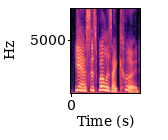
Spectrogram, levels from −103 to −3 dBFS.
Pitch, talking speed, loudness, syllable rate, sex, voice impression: 270 Hz, 260 wpm, -16 LUFS, 4.9 syllables/s, female, very feminine, young, very thin, very tensed, powerful, very bright, very hard, very clear, fluent, slightly cute, cool, very intellectual, refreshing, sincere, very calm, friendly, reassuring, very unique, wild, sweet, slightly lively, kind, slightly intense, slightly sharp, modest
